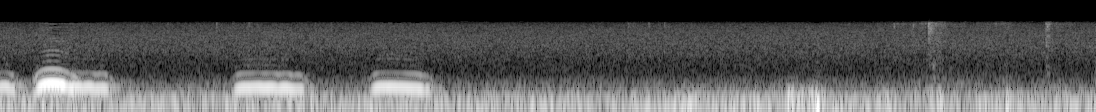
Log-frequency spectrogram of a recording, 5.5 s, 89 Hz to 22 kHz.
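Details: Great horned owl at its nest tree during the off-season, December 2022, live camera recording while the pair duets: three deep hoots, the first strongest, about a second apart, then low hum and faint clicks.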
